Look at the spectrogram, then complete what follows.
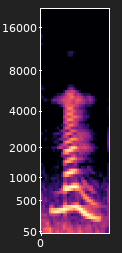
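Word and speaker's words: none: देते हैं हम नेक्स्ट होमोफोन है हमारे पास नन एन ओ एन ई नन मतलब होता है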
